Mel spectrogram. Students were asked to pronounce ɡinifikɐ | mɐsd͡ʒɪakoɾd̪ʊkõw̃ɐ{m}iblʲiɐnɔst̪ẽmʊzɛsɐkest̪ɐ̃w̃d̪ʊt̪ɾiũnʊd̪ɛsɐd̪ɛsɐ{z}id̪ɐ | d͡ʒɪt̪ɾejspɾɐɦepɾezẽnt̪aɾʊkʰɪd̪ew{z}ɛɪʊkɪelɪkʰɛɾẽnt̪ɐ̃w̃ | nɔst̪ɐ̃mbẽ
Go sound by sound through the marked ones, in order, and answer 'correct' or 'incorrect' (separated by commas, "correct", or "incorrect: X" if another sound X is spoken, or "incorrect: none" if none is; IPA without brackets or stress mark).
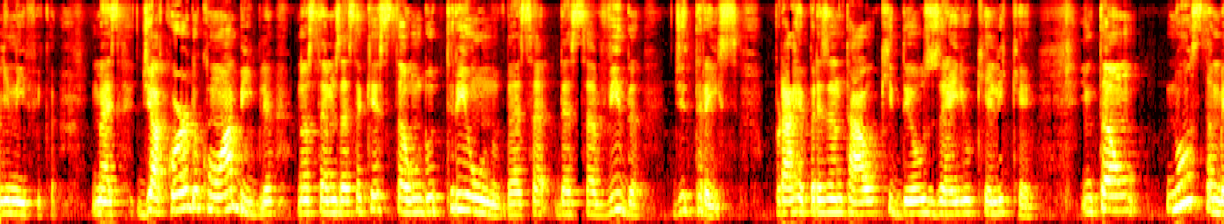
incorrect: b, incorrect: v, correct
